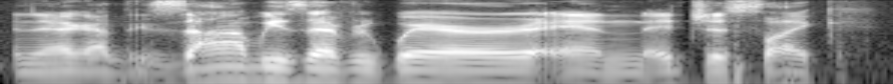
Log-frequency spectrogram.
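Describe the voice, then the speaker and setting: A man's voice: lowish voice, steady tone, normal speed, a bit bright, smooth, no echo. A man in his thirties chatting casually as co-host of a gaming podcast. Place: small home room. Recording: dull, lo-fi dry audio.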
